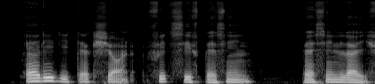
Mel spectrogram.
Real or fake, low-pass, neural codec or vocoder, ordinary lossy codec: real; none; none; none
